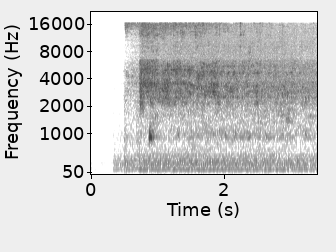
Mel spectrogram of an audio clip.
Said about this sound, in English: One time, the faucet turned on by itself.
